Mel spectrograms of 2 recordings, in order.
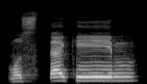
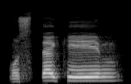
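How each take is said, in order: Both takes have the same delivery.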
